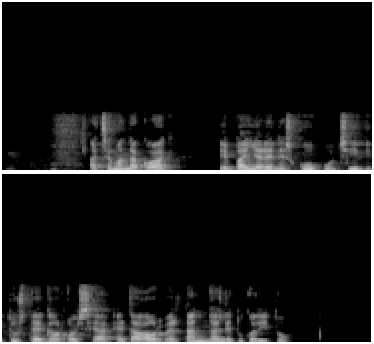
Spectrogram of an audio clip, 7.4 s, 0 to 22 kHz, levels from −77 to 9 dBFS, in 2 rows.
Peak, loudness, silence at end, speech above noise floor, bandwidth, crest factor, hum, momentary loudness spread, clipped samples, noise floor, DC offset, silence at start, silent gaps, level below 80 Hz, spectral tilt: -2 dBFS; -21 LUFS; 0.85 s; 65 dB; 7.8 kHz; 20 dB; none; 11 LU; under 0.1%; -87 dBFS; under 0.1%; 0.6 s; none; -70 dBFS; -4.5 dB/octave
